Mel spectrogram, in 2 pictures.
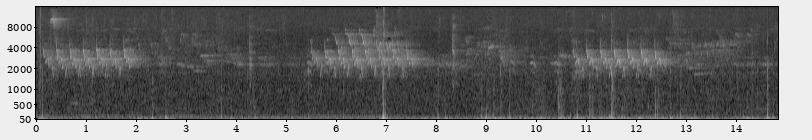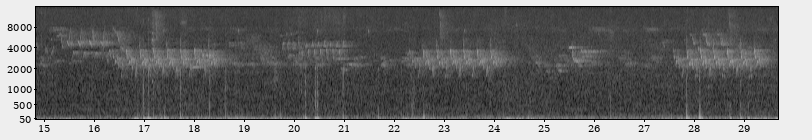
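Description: A songbird sings a short, rapid trilled song about every five to six seconds, six times in all. Under it runs a low outdoor rumble with a few dull thumps.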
